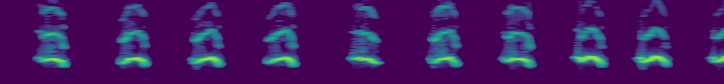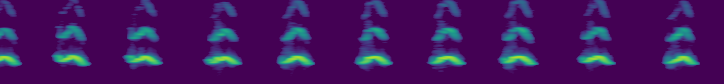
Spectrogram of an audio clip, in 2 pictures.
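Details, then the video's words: Rapid, high peeping from green junglefowl chicks, arched notes repeated almost three times a second, quickening slightly midway, in otherwise quiet surroundings. "The Sound of jungle fowl chicks"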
